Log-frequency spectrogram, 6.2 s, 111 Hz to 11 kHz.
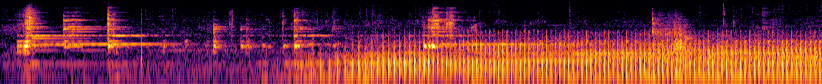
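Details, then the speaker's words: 1991 ACA Screamer S-5 siren rotor spun with a screwdriver: metallic clinks, then a fast, rough, rattling whir from worn bearings. "Sounds good, but those bearings leave a lot to be desired."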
